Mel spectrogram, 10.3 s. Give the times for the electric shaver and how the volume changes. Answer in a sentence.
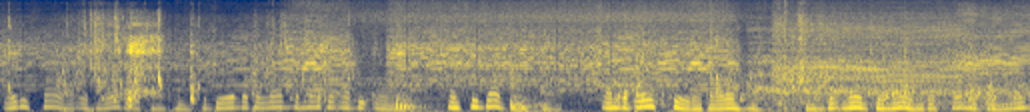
The electric shaver can be heard from 0.0 to 10.2 s, getting louder.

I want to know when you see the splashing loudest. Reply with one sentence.
The loudest moment of the splashing is at 1 second.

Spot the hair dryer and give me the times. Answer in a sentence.
You can hear the hair dryer from 3.5 to 10.2 s.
